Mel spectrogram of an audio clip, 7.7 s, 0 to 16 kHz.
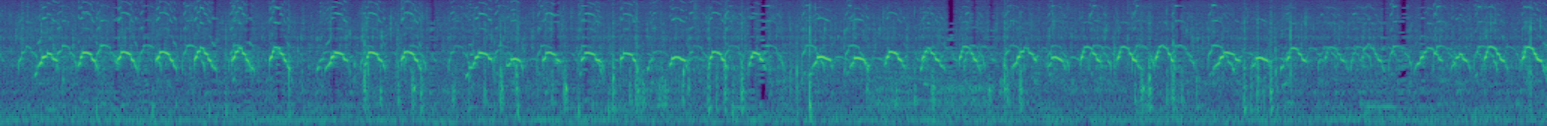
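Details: High piping series from Great crested grebes with young, recorded 1 August 2018 at De Gouden Ham near Maasbommel; insistent thin peeping notes run continuously, some clustered in quick bursts, with splashing or flapping thuds and a faint low drone underneath.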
